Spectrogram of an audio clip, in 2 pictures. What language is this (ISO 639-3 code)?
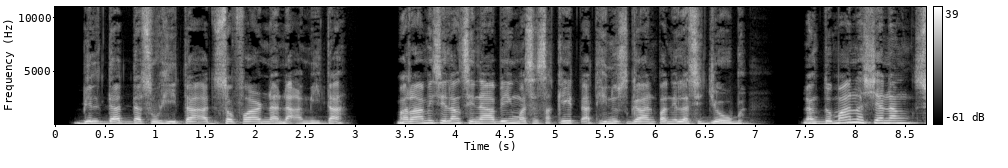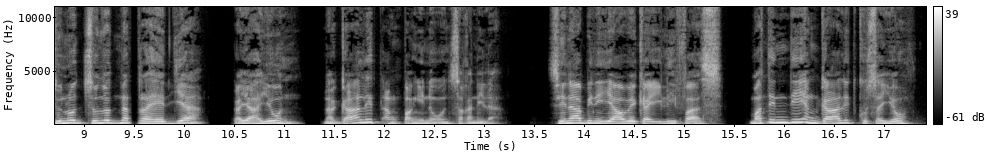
fil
